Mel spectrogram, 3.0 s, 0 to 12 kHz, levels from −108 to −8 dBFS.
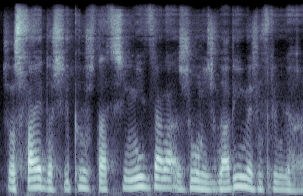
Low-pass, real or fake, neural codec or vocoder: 10.8 kHz; fake; codec, 32 kHz, 1.9 kbps, SNAC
